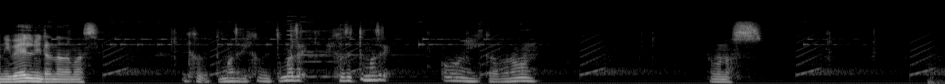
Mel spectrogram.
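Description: Short, bright game chimes ring out as coins are picked up.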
